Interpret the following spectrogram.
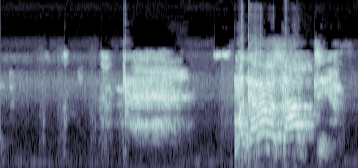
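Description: A person's voice talking in short phrases, thin and band-limited as through a phone line, with a brief hissy, noisy stretch about a second and a half in.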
